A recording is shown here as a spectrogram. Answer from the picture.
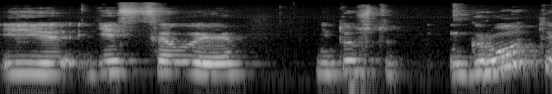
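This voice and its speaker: Her voice sits fairly high for a woman, a normal speaking voice with ordinary pitch variation. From Moscow. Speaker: tourist. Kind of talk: casual chat.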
